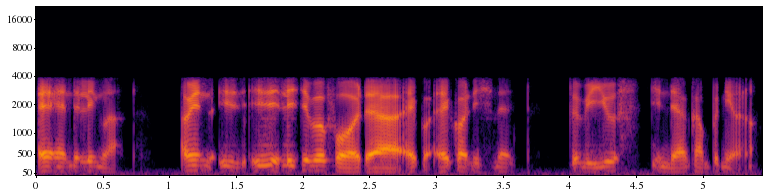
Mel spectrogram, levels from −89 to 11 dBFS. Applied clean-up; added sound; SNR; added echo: neural diffusion model UNIVERSE++.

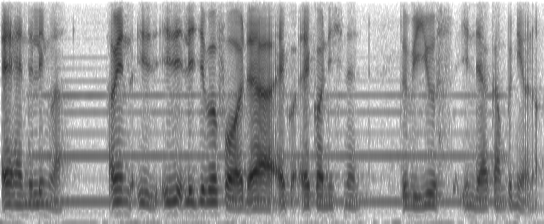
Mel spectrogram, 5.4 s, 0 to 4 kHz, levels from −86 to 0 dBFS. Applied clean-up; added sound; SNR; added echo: none; Wind instrument, woodwind instrument; 16 dB; none.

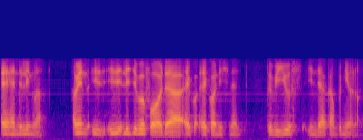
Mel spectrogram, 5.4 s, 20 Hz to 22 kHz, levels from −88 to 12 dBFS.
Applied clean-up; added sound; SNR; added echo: neural separator model SepFormer DNS4.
